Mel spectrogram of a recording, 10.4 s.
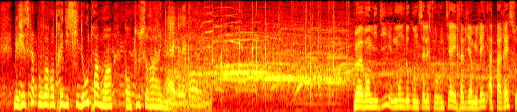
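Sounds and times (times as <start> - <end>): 
speech: 0.2 - 4.2, 7.1 - 10.3
crowd cheering: 3.4 - 10.3.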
